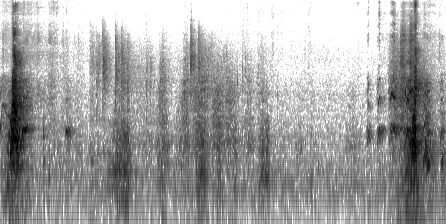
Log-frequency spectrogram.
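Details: Loud sharp yelping barks from three-week-old Jack Russell Terrier mix puppies open and close the stretch, separated by several seconds of soft scattered whimpers and rustling.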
